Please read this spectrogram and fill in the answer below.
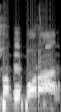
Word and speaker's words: শবে বরাত: আর বারাত যদি আমরা বাংলা একসাথে বলি শবে বরাত, মূলত উচ্চারণটা হলো, যদি শুদ্ধভাবেও বলি তাহলে ও হবে এমন, শবে বারাত।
